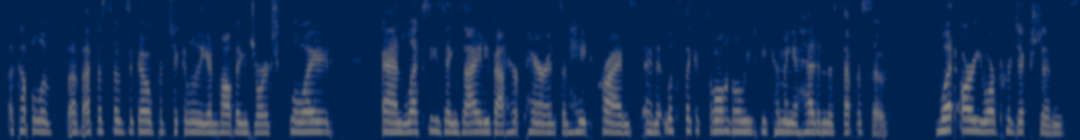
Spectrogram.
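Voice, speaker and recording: A woman with a slightly high voice works as a show host, delivering scripted narration and introductions. The recording is dry, with very little room around the voice. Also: a bit bright, no echo. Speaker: host of a live-streamed audio drama show. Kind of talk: scripted recap and introductions, presenting.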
